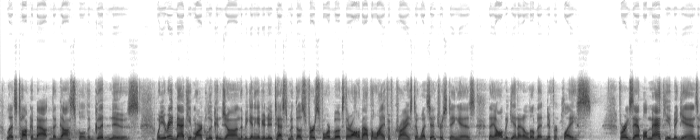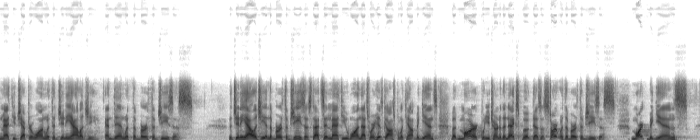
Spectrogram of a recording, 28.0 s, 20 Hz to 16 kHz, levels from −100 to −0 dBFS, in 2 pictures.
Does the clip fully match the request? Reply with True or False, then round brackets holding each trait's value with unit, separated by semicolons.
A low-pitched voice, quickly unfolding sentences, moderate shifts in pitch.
True (130 Hz; 210 wpm; 4.7 semitones)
